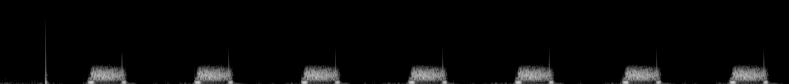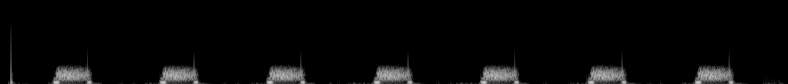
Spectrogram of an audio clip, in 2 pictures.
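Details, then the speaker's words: Regular beats at about 56 a minute, each with a loud harsh holosystolic murmur; loud murmurs can come from small restrictive defects; ventricular septal defect murmur. "Small ventricular septal defects produce loud murmurs, and large ventricular septal defects can precipitate heart failure at a young age."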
